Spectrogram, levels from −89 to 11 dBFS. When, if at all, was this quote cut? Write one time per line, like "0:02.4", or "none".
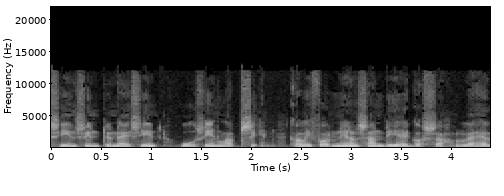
0:02.3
